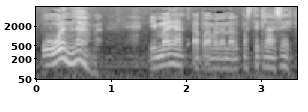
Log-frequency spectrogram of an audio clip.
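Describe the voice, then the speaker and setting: An actor with an Ilocano Filipino accent playing a scheming young driver and kept lover in a radio drama. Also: male voice, medium pitch, lively intonation, measured pace, darkish tone, breathy edge. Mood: sweet-talking.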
